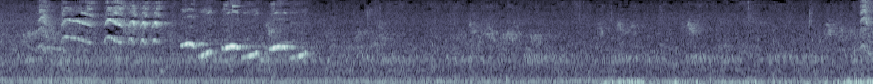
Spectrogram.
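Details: Wild masked laughingthrush singing in nature: a burst of short whistled notes, some rising and falling, grouped over about two seconds, with higher thin notes before. Quieter bird chatter follows, with low background rumble.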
